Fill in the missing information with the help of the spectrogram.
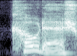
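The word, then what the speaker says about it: קֹדֶשׁ: before I'm pretty sure kodesh which is the Sega light version of this where we accent the first syllable kodesh is the noun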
